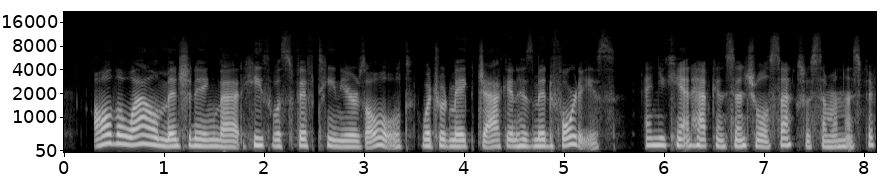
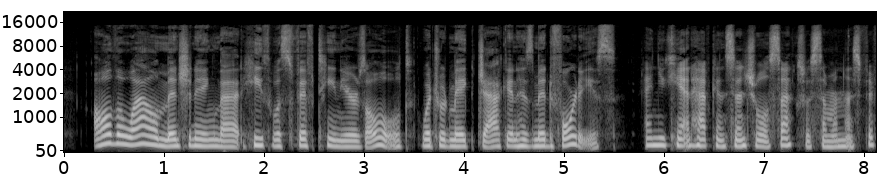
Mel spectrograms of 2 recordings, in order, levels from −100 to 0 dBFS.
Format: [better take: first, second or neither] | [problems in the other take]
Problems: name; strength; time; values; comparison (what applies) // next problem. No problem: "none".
second | muffled; very; fading above 1.5 kHz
